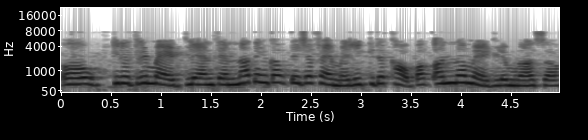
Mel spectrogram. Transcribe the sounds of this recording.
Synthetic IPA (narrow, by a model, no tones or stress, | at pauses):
kit̪ɛ̃t̪əɾĩmeɭʈleañit̪janːat̪ɛ̃ŋkat̪jat͡ɕjafɛmiliːkit̪ɛkʰawpakənːəmɛɭʈlem̤əɽ̃ũəsa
